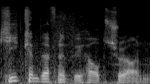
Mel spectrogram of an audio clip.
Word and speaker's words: Chuan: Chuan, yes. I mean, I've been pronouncing it the same way for like 5 years now, ever since this guy came into the scene.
